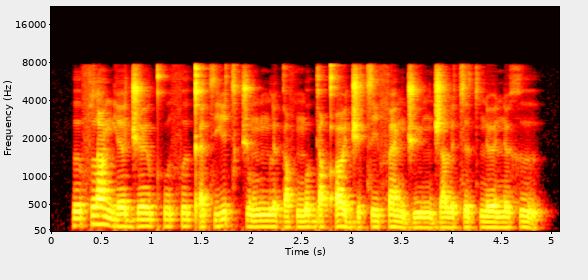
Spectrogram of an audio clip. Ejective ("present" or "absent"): present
